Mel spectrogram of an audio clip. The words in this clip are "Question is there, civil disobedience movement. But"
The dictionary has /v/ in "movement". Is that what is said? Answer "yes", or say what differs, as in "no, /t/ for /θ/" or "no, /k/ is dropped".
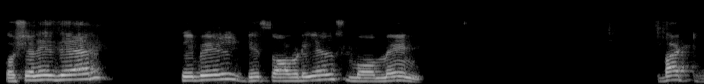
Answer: no, /v/ is dropped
